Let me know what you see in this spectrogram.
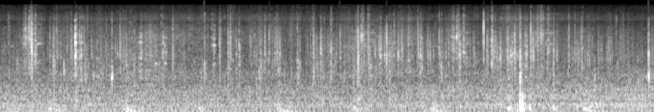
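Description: Rain striking the vehicle: scattered, irregular sharp ticks of drops over a steady rushing noise, with one louder knock about five seconds in.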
